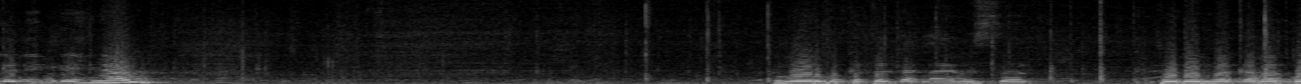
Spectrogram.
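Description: A crowd of men and women sings loudly close by, in bursts.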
